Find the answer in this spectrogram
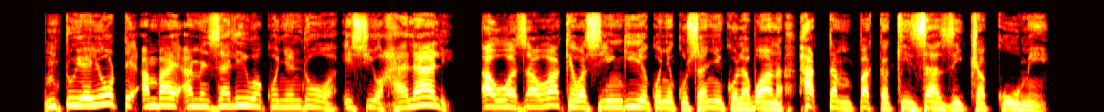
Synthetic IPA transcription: m̩tujɛjɔtɛʔambajɛʔamɛzaliwakwɛɲɛndɔaʔisijɔhalali | auwazaɔwakɛwasiːŋɡiɛkwɛɲɛkusaɲikɔlaɓwanahatam̩pakakizazit͡ʃakumḭ

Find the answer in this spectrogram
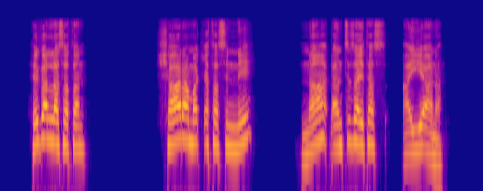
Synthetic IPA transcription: hɛɡɐlːɐsɐt̪ɐn | ʃaːɾɐmɐt͡ʃʼːɐt̪ɐsnːɛ | naːɗɐnt͡sːɪzɐjt̪ɐs | ʔɐjːɛʔɐnɐ̰

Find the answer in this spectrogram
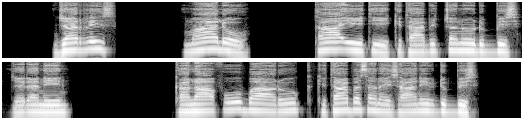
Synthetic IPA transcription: d͡ʒɐrːɪs | maːloː | t̪aːiːt̪iːkɪt̪aːbɪt͡ʃːɐnuːd̪ʊbːɪsɛ̥d͡ʒɛᶑɐniːn | kɐnaːfuːbaːɾuːkkɪt̪aːbɐsɐnɐɪs̬aːniːfd̪ʊbːɪsɛ̥

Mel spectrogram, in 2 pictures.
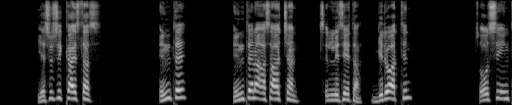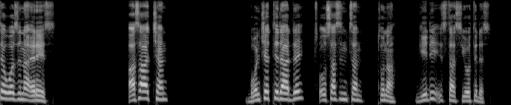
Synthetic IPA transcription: jɛsʊs̬ɪkːɐɪst̪ːɐs | ɪnt̪ːɛ | ɪnt̪ːɛnɐːsaːt͡ʃːɐn | t͡sʼɪlːɪs̬e̞ːt̪ɐɡɪd̪wɔɐt̪ːin | t͡sʼo̞ːsːɪːnt̪ːɛwɔzɪnɐɛɾe̞ːs | ʔɐsaːt͡ʃːɐn | bɔnt͡ʃːɛt̪ːɪd̪aːd̪ɛjt͡sʼo̞ːsːɐs̬ɪnt͡sːɐn | t̪ʊnɐ | ɡiːd̪ɪɪst̪ːɐsjo̞ːt̪ːɪd̪ɛs

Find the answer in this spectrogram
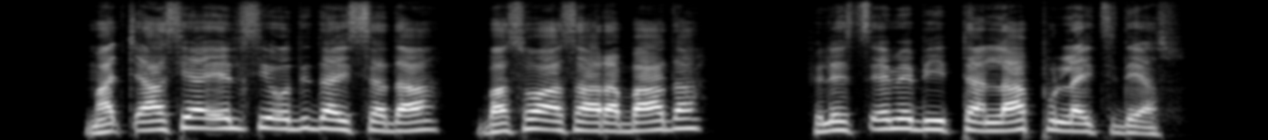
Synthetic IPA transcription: mɐt͡ʃʼːaːsɪjaɛlsɪɔd̪ɪd̪ɐjsːɐd̪ɐ | bɐsɔwaːs̬aːɾɐbaːd̪ɐ | fɪlɛs̬t̪ʼeːmɛbiːt̪ːɐnlaːpːʊlːɐjt͡sːɪd̪ɛjɐ̰s

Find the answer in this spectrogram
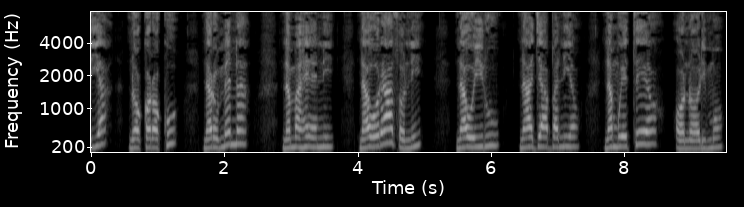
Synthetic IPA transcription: ia | nɔkɔɾɔku | naɾomɛna | namaɦɛni | naoɾaːðɔni | naoiɾu | naːd͡ʑaːbaniɔ | namweteɔː | nɔɾimo

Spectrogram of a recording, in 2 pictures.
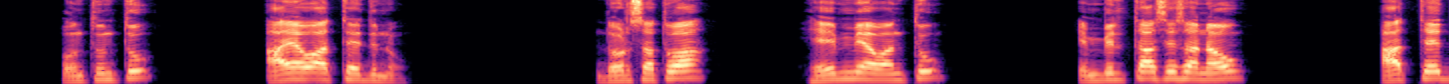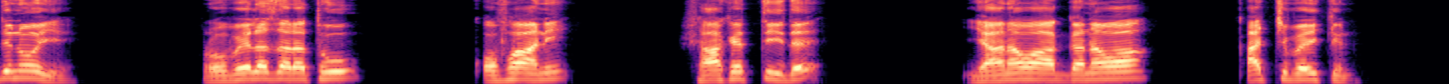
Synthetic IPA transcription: ʔʊnt̪ːʊnt̪ːʊ | ɐjɐwɐt̪ːe̞ːd̪ɪnɔ̰ | d̪ɔɾsɐt̪ʊwaː | he̞ːmːɪjaːwɐnt̪ːʊ | ɪmbɪlt̪ːaːs̬ɪs̬ɐnɐw | ɐt̪ːe̞ːd̪ɪno̞ːjḛː | ɾoːbe̞ːlɐzɐɾɐt̪uː | kʼɔfaːnɪ | ʃaːkɛt̪ːiːd̪ɛ | jaːnɐwaːɐɡːɐnɐwaː | kʼɐt͡ʃːɪbɛjkːɪnɔ̥

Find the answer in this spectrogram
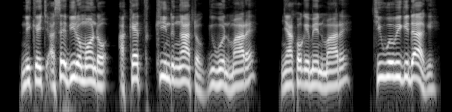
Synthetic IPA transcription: niket͡ʃasebiɾomɔndɔ | a̰kɛt̪kindŋatɔ̰ɡɪwonmaɾɛ | ɲakɔɡɪmɪnmaɾɛ | t͡ʃiwowiɡɪdaɡɪ

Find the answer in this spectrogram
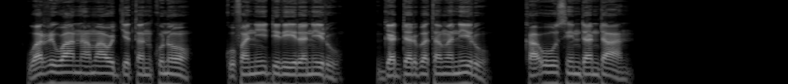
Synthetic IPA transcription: wɐrːɪwaːnhɐmaːhɔd͡ʒːɛt̪ɐŋkʊnoː | kʼʊfɐniːd̪ɪɾiːɾɐniːɾʊ | ɡɐd̪ːɐɾbɐt̪ɐmɐniːɾʊ | kɐʔuːshɪnd̪ɐnd̪ɐʔɐn

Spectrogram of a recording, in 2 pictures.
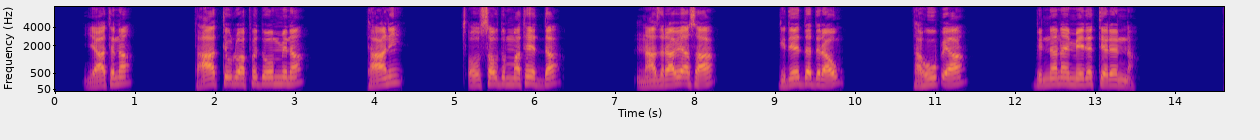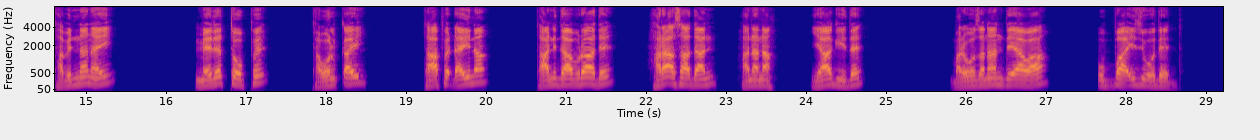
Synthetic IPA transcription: jaːt̪ɪnɐ | t̪ɐaːt̪ːɪʊlʊwaːpːɛd̪o̞ːmːɪnɐ | t̪aːnɪ | t͡sʼo̞ːsːɐwd̪ʊmːɐt̪e̞ːd̪ːɐ | naːzɾaːwɛɐs̬aː | ɡɪd̪e̞ːd̪ːɐd̪ɪɾɐw | t̪ɐhuːpʼɪjaː | bɪnːɐnɐjme̞ːd̪ɛt̪ːɪɛɾeːnːɐ̰ | t̪ɐbɪnːɐnɐj | meːd̪ɛt̪ːo̞ːpːɛ | t̪ɐwɔlkʼːɐj | t̪aːpːɛɗɐjɪnɐ | t̪aːnɪd̪aːbʊɾaːd̪ɛ | hɐɾɐːs̬aːd̪ɐn | hɐnɐnɐ | jaːɡiːd̪ɛ | bɐɾɛwɔzɐnand̪ɛʔɪjaːwaː | ʊbːaːɪzɪɔd̪e̞ːd̪ːɐ̥

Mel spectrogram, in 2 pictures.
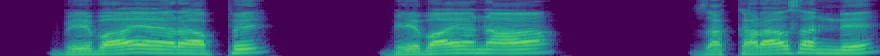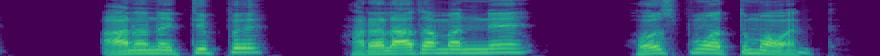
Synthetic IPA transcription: beːbaːjɐjɐɾaːpːɛ | be̞ːbaːjɐnɐʔaː | zɐkːɐɾaːs̬ɐnːɛ | aːnɐnɐɪt̪ːɪpːɛ | hɐ̰ɾɐlaːt̪ɐmɐnːɛ | hospːʊɐt̪ːʊmɐwɐ̰nt̪ːɐ̥

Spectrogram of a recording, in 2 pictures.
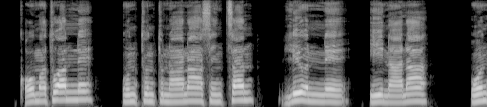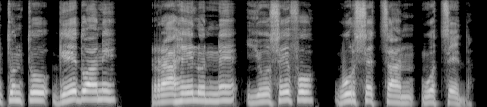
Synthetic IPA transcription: kʼo̞ːmɐt̪ʊwaːnːɛ | ʊnt̪ːʊnt̪ːʊnaːnaːsɪnt͡sːan | lɪjɔnːɛ | iːnaːnaː | ʊnt̪ːʊnt̪ːʊɡe̞ːd̪ʊwaːn | ɾaːɦe̞ːlɔnːɛjo̞ːse̞ːfɔ | wʊɾsɛt͡sːaːnwɔt͡sːe̞ːd̪ːɐ

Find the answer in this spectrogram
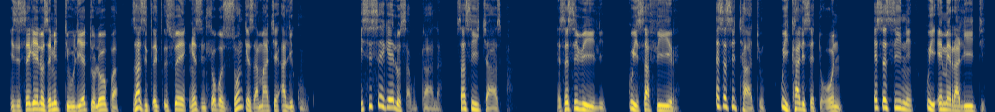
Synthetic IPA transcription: izisɛɣɛlɔzemid̥ʱulijɛd̥ʱɔlɔb̥ʱa | zaziǀeǀiswɛŋezinɬɔβɔzɔŋkʼɛzamat͡ʃʼɛʔaliɡ̥ʱuːɡ̥ʱu̥ | isisɛɣɛlɔsaɣuǃala | sasijid̥ʒ̥ʱaːspʰʼḁ | ɛsesiβili | ɣujisafiːrɛ | ɛs̬esitʰatʰu | ɣujikʰalisɛd̥ʱoni | ɛsesinɛ | ɣujiʔɛmɛɾaliːd̥ʱʼi

